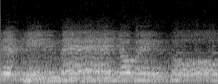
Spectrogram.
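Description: A Cádiz carnival comparsa's male chorus singing together. The old recording sounds dull, with no high treble.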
